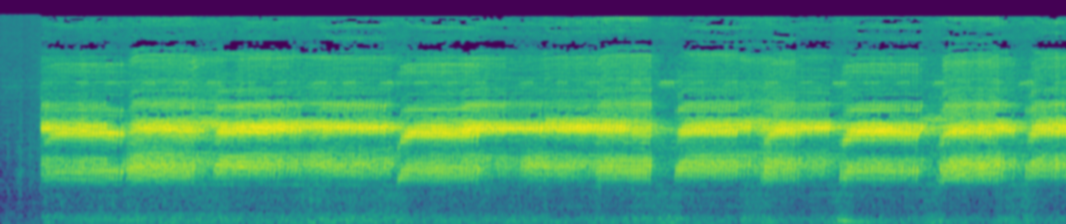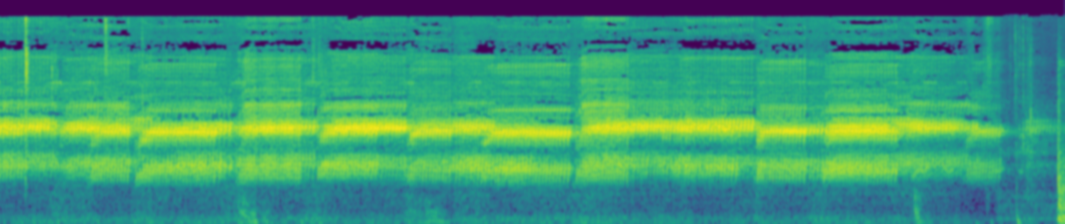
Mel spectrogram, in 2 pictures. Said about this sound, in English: But we're going to start off with some frog noises. All right. Here we go. Have a listen.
